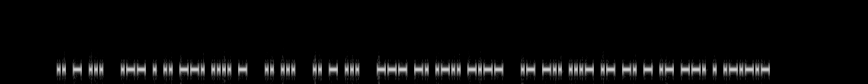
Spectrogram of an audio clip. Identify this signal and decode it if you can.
Morse code, heard as a keyed tone, about 42 wpm, 700 Hz. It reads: ITS WEIGHT IS ITS ONLY ADVANTAGE.
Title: Sentences from Top 1000 Words - Review Part 6 - 45wpm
